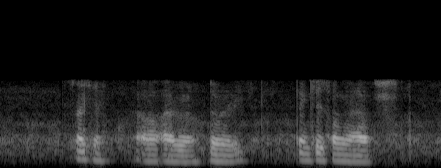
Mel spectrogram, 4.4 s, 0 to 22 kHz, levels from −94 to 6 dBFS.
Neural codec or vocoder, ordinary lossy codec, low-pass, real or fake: codec, 16 kHz, 4 kbps, FreqCodec, smaller model; AAC, 32 kbps; 3.6 kHz; fake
